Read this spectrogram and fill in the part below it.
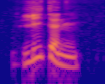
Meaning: litany
- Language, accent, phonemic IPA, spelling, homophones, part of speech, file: French, France, /li.ta.ni/, litanie, litanies, noun, LL-Q150 (fra)-litanie.wav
